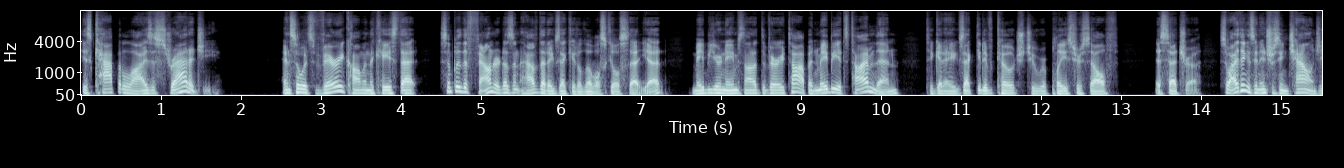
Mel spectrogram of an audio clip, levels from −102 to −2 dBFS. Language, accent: English, American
